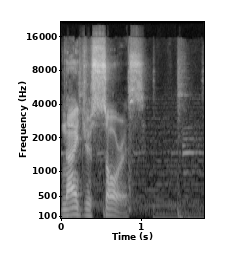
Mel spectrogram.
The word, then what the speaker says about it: Nigersaurus: But apparently this is called Nigersaurus. And thank God I'm pronouncing it as a Niger.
